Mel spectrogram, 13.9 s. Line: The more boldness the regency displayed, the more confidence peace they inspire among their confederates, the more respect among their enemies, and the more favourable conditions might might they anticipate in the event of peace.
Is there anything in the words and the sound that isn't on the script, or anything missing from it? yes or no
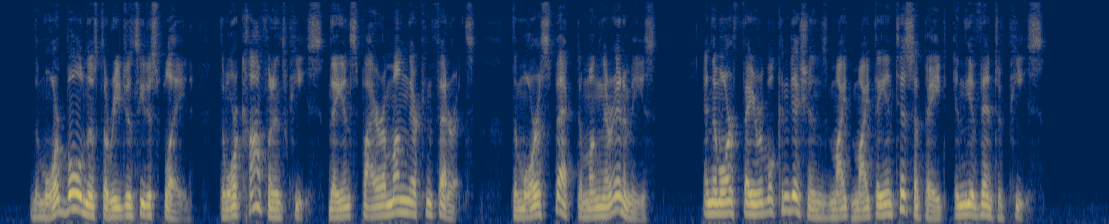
no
